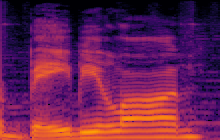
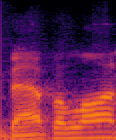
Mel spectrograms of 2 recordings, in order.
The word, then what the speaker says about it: Babylon: see that booth for baby lon baby are you mispronouncing Babylon or is that like no it's b eb yl o n it's baby lon it is a arena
